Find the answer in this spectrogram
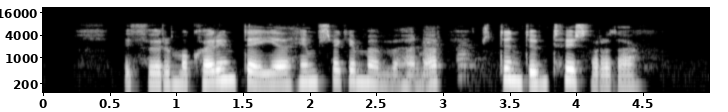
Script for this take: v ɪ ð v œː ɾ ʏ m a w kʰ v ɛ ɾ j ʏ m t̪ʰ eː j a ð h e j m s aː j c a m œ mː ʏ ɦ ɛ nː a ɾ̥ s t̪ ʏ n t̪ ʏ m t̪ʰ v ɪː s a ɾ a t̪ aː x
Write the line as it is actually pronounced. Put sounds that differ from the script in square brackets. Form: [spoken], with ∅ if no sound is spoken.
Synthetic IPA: v ɪ ð [f] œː ɾ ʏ m a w kʰ v ɛ ɾ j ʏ m [t̪] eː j a ð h e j m s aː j c a m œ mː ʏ ɦ ɛ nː a ɾ̥ s t̪ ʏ n t̪ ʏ m t̪ʰ v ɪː s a ɾ a t̪ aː x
